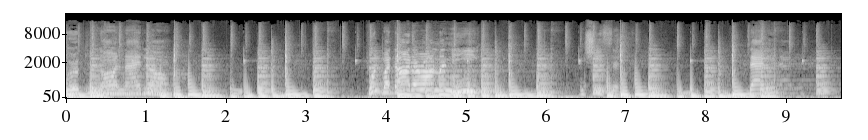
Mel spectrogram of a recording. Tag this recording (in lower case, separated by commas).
music, funny music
